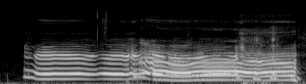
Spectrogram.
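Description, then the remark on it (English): A strange cat-like cry heard outdoors: one long, loud, wavering yowl lasting nearly three seconds, with a rough, garbled buzz running beneath the tone and growing harsher toward the end. “My cat won't go anywhere near any of the doors, and when we go outside, we heard what sounded like a cat, but it was weird. It had an almost garbled undertone.”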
